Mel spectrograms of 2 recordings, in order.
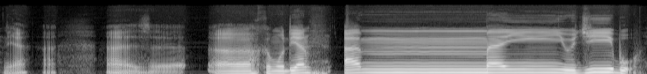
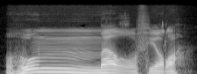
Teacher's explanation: Ya, pada hukum idgham mithlaini as-shaghir di sini, ya, maka ada yang perlu diperhatikan, yaitu perlu menggunnahkan dengan gunnah yang panjang. Ya, sebagaimana kita membaca huruf mim yang bertasydid pada umumnya.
